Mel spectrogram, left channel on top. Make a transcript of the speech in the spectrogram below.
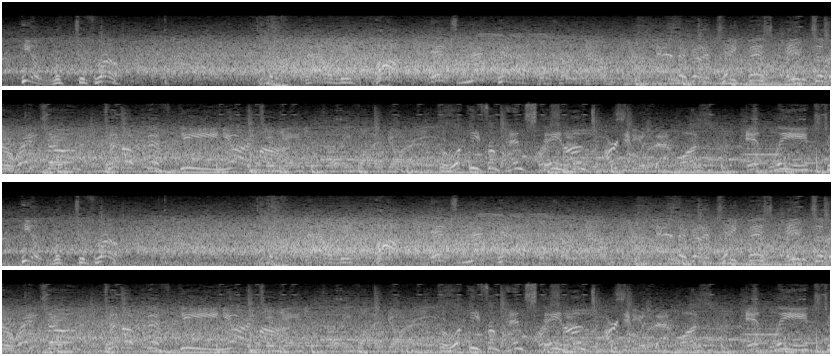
He'll look to throw. That'll be caught. It's Metcalf. And they're going to take this into the red zone to the 15-yard line. The rookie from Penn State on target with that one. It leads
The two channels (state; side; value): noise; right; rumble, 15 dB below the sound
